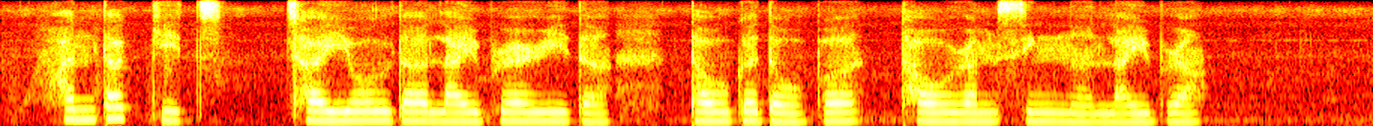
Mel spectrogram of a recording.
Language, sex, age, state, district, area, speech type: Manipuri, female, 18-30, Manipur, Senapati, rural, read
